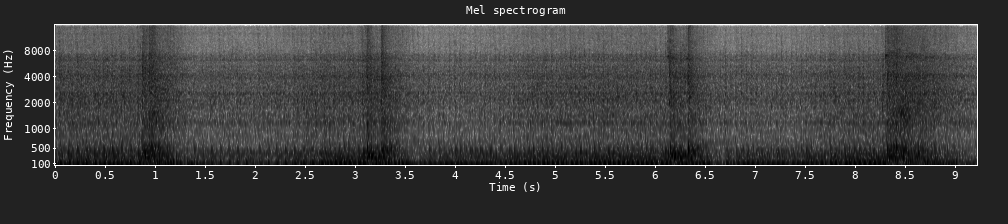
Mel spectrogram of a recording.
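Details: 2007 Honda CRF250R at about 7200 ft, 45 pilot jet, JD high-altitude kit (red needle, fourth clip), Boyesen QS3, fuel screw about 2 turns out; idling single with four sharp throttle snaps, each hesitating briefly, a bog after accelerator pump timing was adjusted.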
